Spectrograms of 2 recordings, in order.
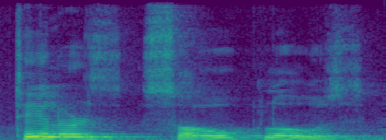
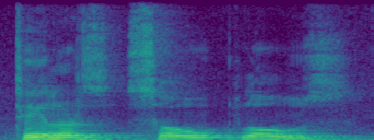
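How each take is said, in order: No difference in how they are said.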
